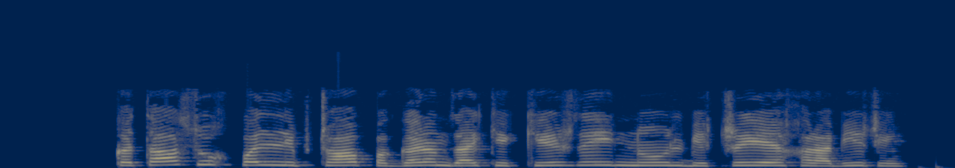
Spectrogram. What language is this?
Pashto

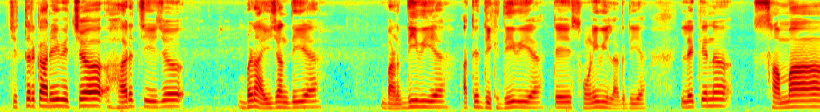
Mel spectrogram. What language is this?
Punjabi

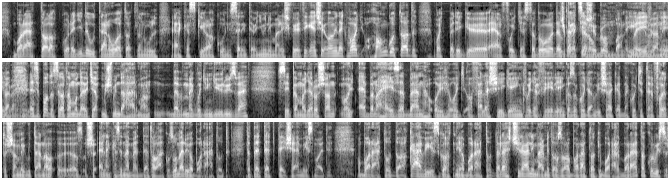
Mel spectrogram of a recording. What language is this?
Hungarian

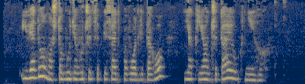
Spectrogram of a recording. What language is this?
Belarusian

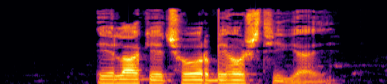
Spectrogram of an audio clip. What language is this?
Khetrani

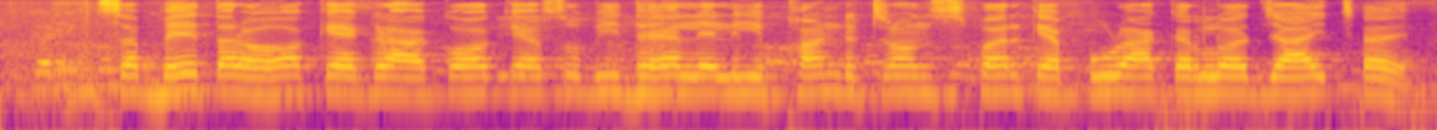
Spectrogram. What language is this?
Maithili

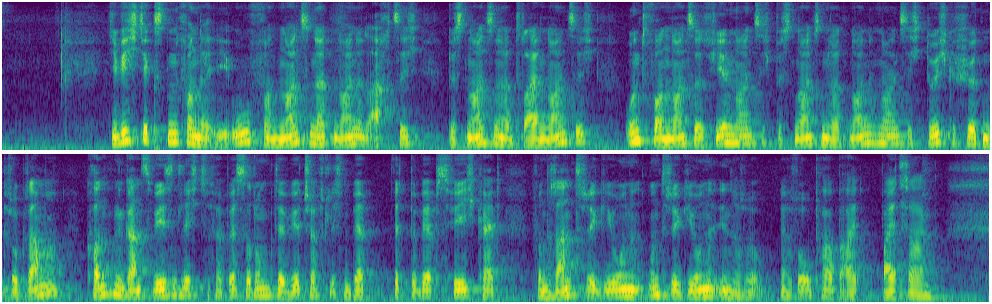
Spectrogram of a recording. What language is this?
German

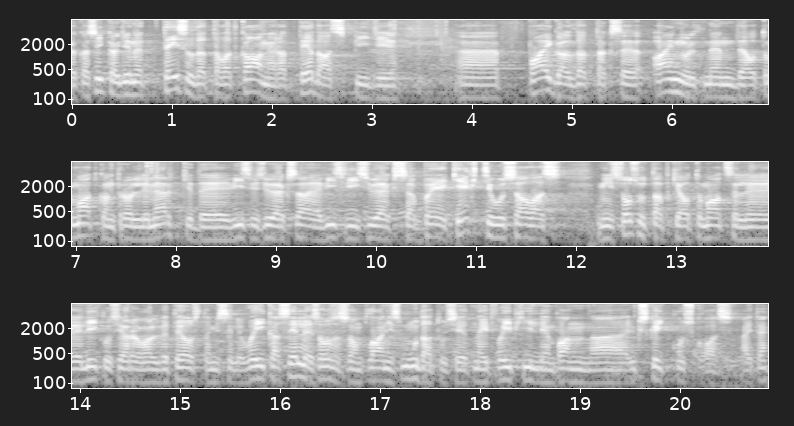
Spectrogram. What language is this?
Estonian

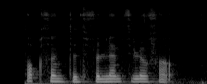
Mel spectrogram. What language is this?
Kabyle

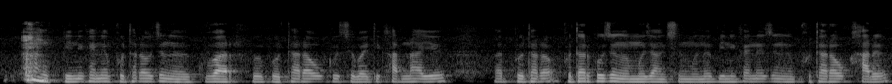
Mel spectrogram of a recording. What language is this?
Bodo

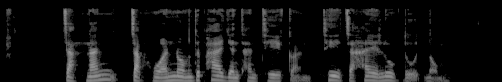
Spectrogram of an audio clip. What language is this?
Thai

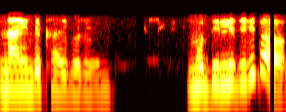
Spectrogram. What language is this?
Odia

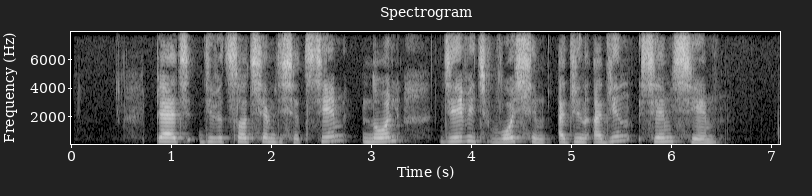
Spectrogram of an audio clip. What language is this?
Russian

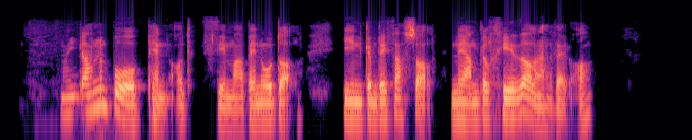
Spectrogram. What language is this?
Welsh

